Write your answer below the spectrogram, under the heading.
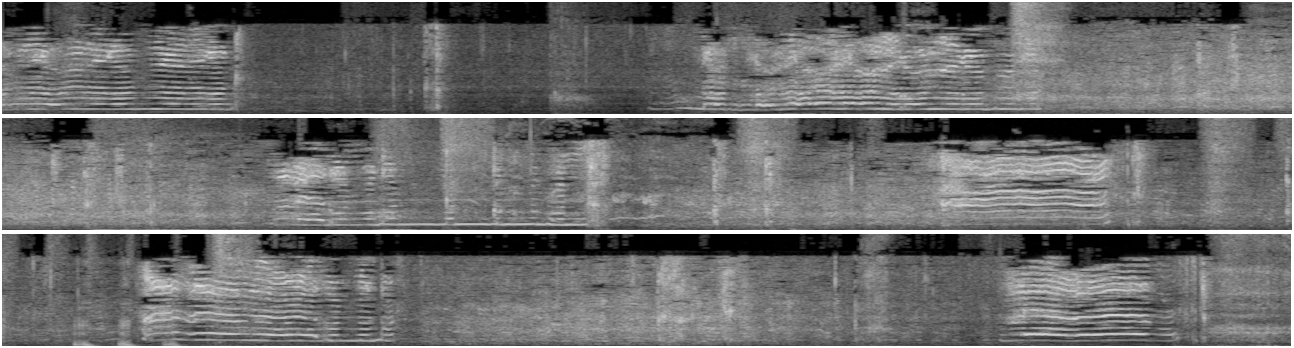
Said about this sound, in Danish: Kommer kat nummer to.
